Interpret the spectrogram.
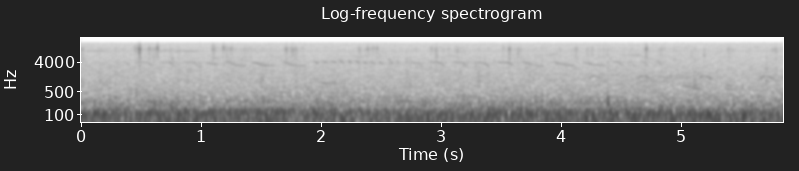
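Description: A small bird singing a quick series of short downward-sliding high notes, then a few lower sliding notes near the end, over a steady low rumble.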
